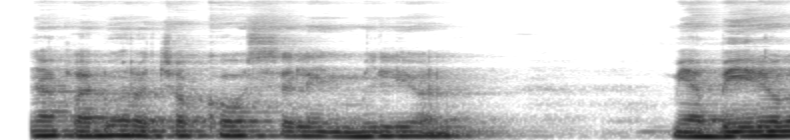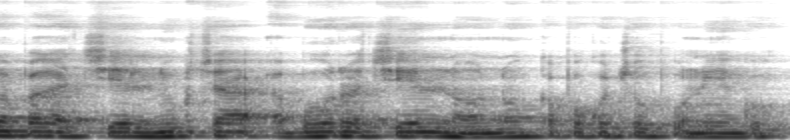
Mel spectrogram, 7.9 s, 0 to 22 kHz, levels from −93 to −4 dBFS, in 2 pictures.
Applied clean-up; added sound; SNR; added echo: none; none; none; reverberation time 0.8 s.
